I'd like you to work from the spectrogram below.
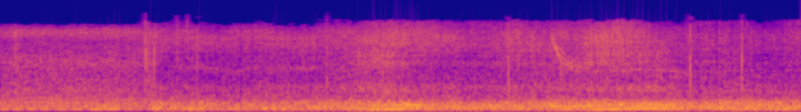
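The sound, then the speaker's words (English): A large airplane's engines roar in a heavy, steady rumble while it lands in a wind, with several sharp thuds and rattles as it bumps down roughly, loud with no talking. “Harder to land this big ship than the old pursuit planes in a wind like this.”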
